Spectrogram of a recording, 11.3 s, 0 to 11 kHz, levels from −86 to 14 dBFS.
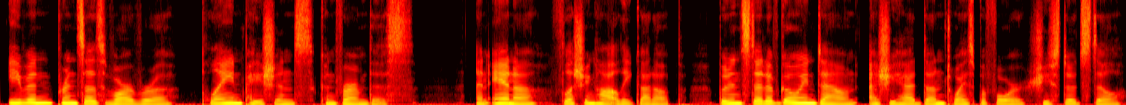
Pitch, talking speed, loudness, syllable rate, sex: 220 Hz, 145 wpm, -17 LUFS, 4.4 syllables/s, female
